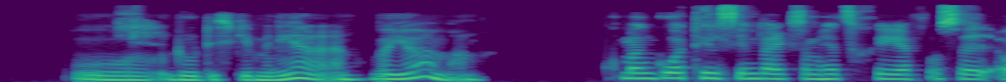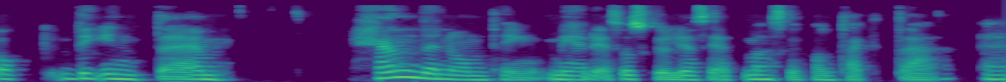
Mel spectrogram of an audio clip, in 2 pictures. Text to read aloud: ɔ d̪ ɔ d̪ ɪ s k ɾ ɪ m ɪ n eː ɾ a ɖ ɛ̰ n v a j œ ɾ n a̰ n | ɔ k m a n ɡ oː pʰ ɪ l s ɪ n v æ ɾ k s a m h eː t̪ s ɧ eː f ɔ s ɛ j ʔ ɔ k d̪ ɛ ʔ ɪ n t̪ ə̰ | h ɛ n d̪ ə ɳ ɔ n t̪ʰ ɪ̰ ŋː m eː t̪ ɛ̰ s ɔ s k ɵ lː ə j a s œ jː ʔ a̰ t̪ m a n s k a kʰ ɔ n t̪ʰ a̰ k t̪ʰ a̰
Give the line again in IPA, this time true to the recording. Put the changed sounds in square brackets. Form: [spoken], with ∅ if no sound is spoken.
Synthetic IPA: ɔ d̪ ɔ d̪ ɪ s k ɾ ɪ m ɪ n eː ɾ a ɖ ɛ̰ n v a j [œː] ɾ [m] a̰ n | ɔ k m a n ɡ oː [ʈʰ] ɪ l s ɪ n v æ ɾ k s a m h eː t̪ s ɧ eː f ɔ s ɛ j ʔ ɔ k d̪ ɛ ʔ ɪ n t̪ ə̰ | h ɛ n d̪ ə ɳ ɔ n t̪ʰ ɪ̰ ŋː m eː [d̪] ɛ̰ s ɔ s k ɵ lː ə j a s [ɛ] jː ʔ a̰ t̪ m a n s k a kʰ ɔ n t̪ʰ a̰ k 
